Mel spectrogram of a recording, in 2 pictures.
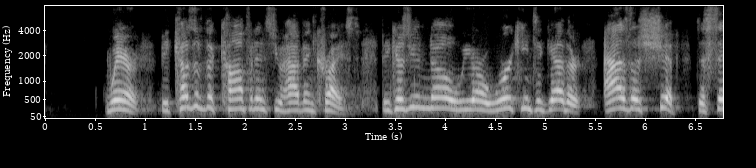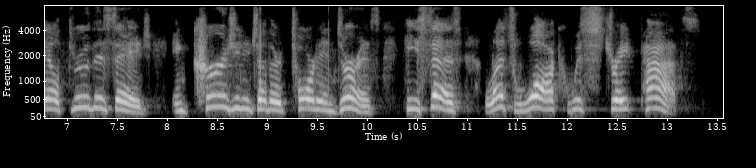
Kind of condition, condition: setting, large echoing room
